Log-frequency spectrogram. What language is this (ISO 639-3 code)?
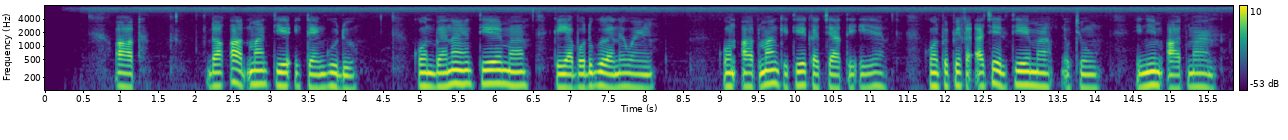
ach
